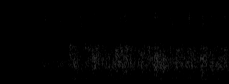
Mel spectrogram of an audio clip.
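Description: Near silence, then faint applause from a seated audience begins about half a second in and keeps going.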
